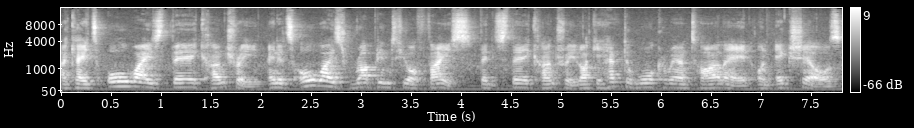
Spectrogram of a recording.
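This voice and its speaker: Against noticeable background noise, a man with a fairly high pitch speaks at a moderate pace with lively intonation. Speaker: Western expat living in Thailand. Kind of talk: casual talk to camera. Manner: unedited, with stutters and coughs.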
